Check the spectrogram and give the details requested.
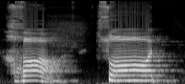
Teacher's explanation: انہیں ہر حالت میں پوری یعنی موٹا پڑھیں گے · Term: حروف مستعلیہ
